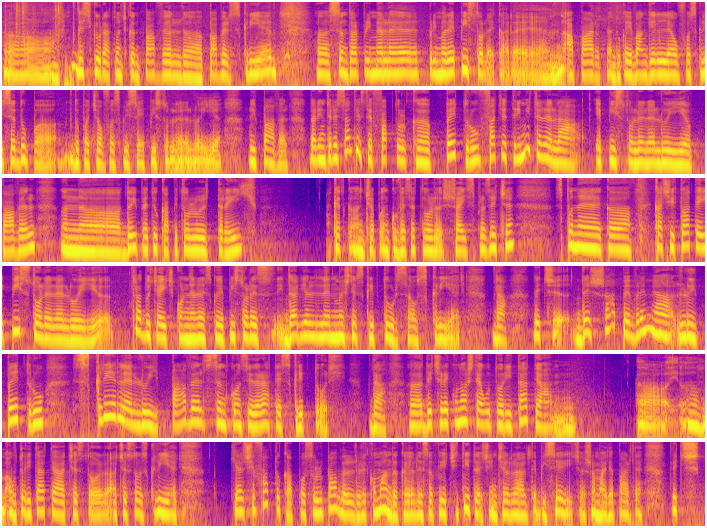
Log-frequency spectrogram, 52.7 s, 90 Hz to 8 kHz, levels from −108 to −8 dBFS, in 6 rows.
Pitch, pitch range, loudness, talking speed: 175 Hz, 165-195 Hz, -16 LUFS, 125 wpm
